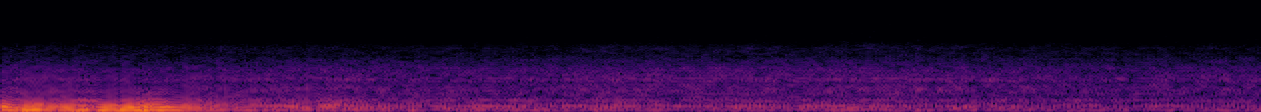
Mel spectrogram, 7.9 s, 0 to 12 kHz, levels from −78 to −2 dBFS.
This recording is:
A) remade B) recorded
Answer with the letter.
A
